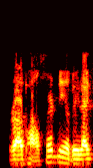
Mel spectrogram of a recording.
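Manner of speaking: normal talking voice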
